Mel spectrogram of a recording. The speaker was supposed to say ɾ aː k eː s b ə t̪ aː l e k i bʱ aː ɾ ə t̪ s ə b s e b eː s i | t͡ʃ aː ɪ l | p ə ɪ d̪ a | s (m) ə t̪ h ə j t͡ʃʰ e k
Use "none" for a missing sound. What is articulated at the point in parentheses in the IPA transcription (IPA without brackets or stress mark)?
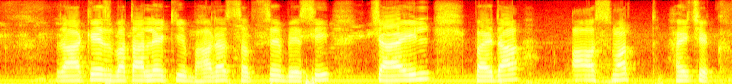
m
